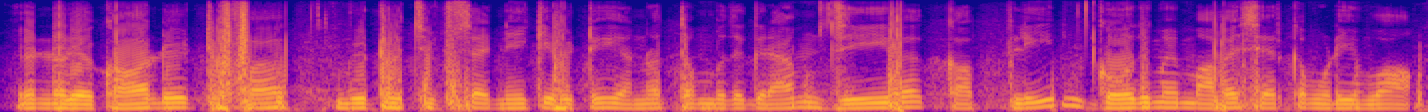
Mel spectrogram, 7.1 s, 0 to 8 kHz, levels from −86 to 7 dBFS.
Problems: background sounds at intervals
